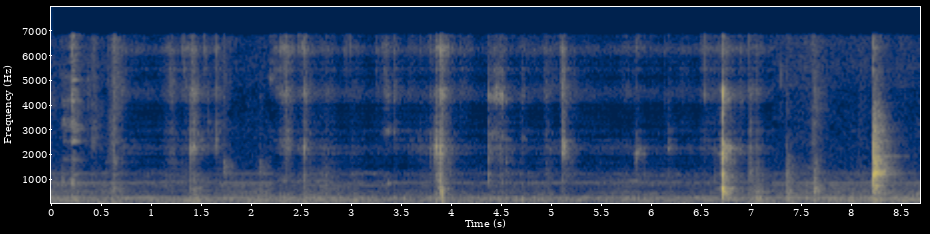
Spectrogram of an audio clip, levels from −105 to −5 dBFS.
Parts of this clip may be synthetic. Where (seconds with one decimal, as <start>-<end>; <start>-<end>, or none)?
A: 0.7-1.7; 2.2-7.2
